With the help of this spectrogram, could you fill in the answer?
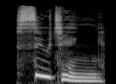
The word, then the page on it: suiting: British English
